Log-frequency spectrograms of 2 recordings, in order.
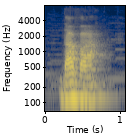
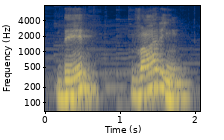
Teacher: a palavra ficou maior foi alongada veja o que que acontece aquele a se torna um e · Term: redução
